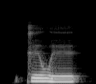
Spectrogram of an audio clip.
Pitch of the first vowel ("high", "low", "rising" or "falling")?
high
